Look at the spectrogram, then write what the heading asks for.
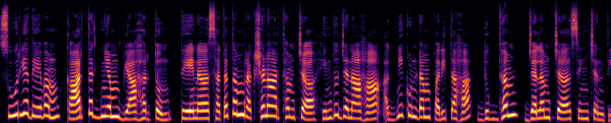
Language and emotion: Sanskrit, neutral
